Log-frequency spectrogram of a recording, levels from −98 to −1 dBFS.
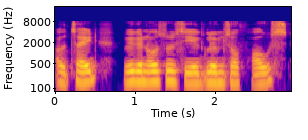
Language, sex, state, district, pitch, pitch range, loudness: English, male, Nagaland, Kohima, 145 Hz, 140-155 Hz, -16 LUFS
